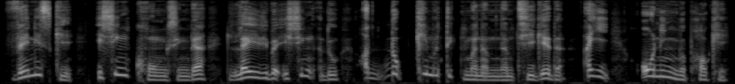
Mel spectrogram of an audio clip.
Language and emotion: Manipuri, disgusted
